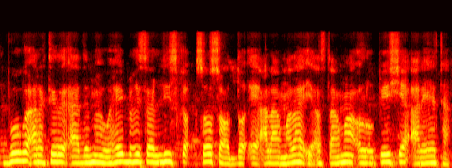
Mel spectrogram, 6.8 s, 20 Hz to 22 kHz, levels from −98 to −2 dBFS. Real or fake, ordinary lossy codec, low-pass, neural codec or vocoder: fake; AAC, 48 kbps; 9.9 kHz; vocoder, 22.05 kHz, 80 mel bands, WaveNeXt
